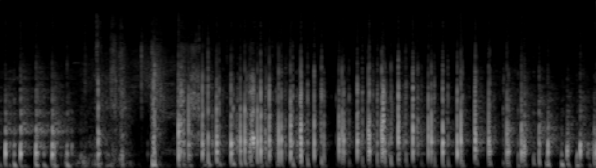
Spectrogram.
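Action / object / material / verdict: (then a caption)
tap / small cardboard box / cardboard / none. Fingertips with painted nails tap rapidly on the surface of a small, hollow brown cardboard box close to the mic, then tap it again while it is held up. The result is a fast run of short, dry, hollow knocks with a mid-low tone and almost no ring, broken by a few brief pauses.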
